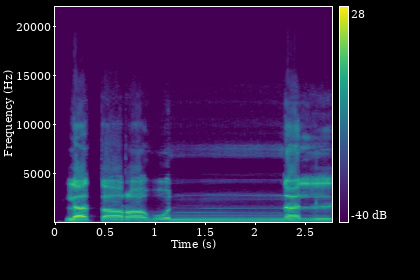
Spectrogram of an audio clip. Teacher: Nun bertasydid, lebih diberi jeda, lebih diberi tempo, bukan jeda. Tempo dalam pengucapan nun bertasydid agak lebih sedikit lama.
